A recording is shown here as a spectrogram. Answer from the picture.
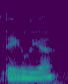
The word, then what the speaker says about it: dahlia: That's how it's, I think that's how it's pronounced in England, is dahlia.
